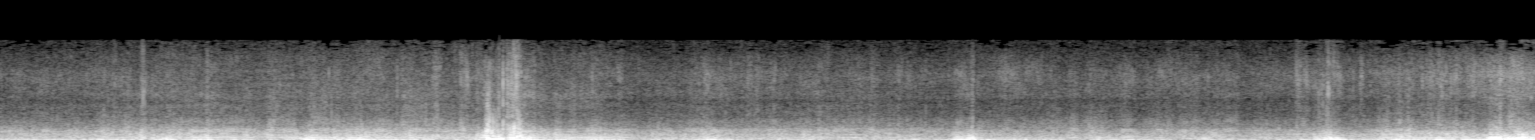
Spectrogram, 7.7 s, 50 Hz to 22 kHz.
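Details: Steady collective buzz of honey bees within the hive, low and even, with one sharp close pass near 2.5 seconds and smaller surges later, ending with a louder nearby bee.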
